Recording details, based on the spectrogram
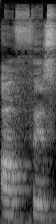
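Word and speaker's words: office: अगर आप इसका उच्चारण 'ऑफ-आइस' की तरह करते हैं, जिसमें 'ओ' की ध्वनि आती है, तो ऐसा न करें। यदि आप मूल वक्ताओं को ध्यान से सुनें, तो सही उच्चारण 'ऑफिस' होगा।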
